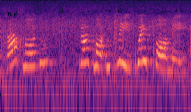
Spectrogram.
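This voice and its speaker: An actress playing an affectionate, gently teasing sweetheart, earnest and sweet, in 1940s radio comedy style. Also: female voice, extremely high pitch, animated, normal speed. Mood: tender, pleading. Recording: noisy old 1940s radio recording.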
